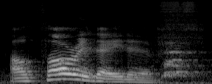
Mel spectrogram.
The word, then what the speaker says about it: authoritative: Então, a sílaba mais forte é aqui. Authoritative.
